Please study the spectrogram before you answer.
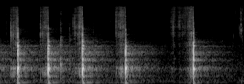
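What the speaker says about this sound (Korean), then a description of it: "이렇게 양파를 조금만 너무 두툼두툼하게 썰지 말고 이렇게" Thin slices of onion cut with a knife on a board, five crisp chopping knocks in a steady rhythm, close and clear with no talk.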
